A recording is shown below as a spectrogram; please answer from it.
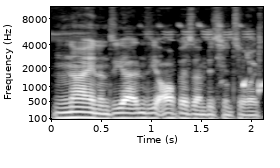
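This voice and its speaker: Casting: male actor for wary, plain-spoken country man, lowish pitch, colloquial radio play delivery, faint outdoor noise. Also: fast, lightly acted. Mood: teasing, loosening up. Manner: blunt, colloquial, teasing. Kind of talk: naturalistic German radio play acting.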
